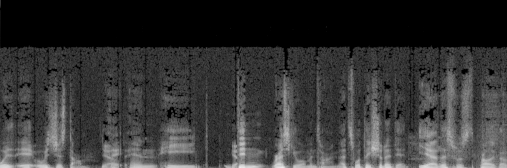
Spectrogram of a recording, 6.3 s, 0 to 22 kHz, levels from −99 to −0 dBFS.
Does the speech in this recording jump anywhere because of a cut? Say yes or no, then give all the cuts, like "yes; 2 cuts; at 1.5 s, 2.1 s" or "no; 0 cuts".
yes; 2 cuts; at 1.5 s, 5.1 s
